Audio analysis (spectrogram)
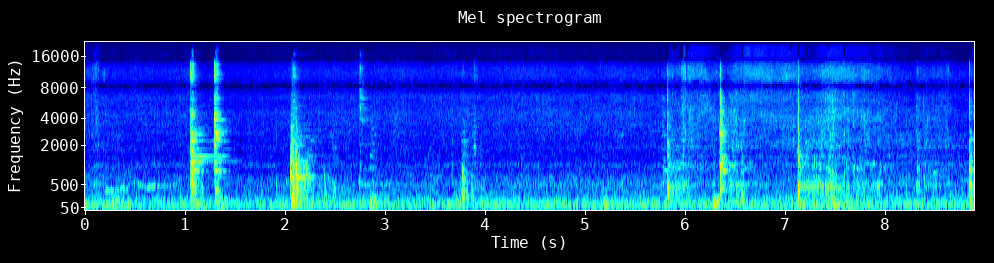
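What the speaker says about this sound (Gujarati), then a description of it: "ટમેટું નાખીને હલાવી લીધું છે ને" Stirring tomato into falva, a snail dish, frying in a pot: soft scraping and scattered metallic clinks of a spoon against the pot over a low steady sizzle, with several sharper knocks spaced through the stretch.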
